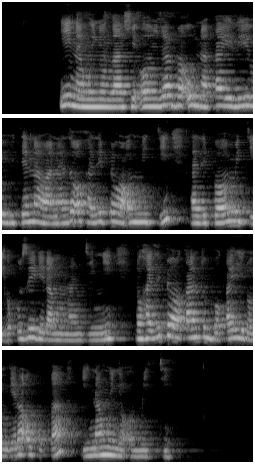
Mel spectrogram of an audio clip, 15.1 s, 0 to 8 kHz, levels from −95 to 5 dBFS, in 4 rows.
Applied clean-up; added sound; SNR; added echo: none; none; none; reverberation time 0.5 s.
